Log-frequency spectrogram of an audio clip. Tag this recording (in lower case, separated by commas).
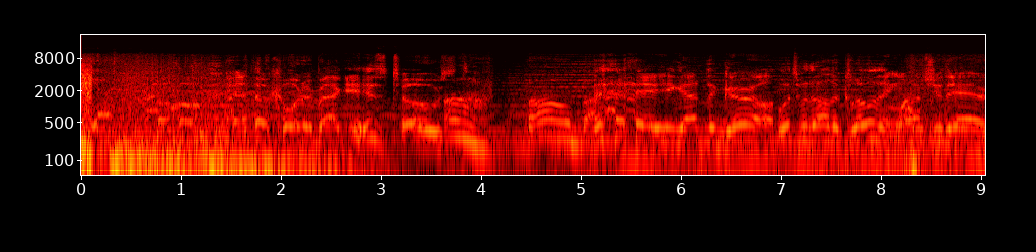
music, speech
